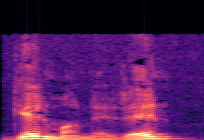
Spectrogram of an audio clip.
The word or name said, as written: germaneren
